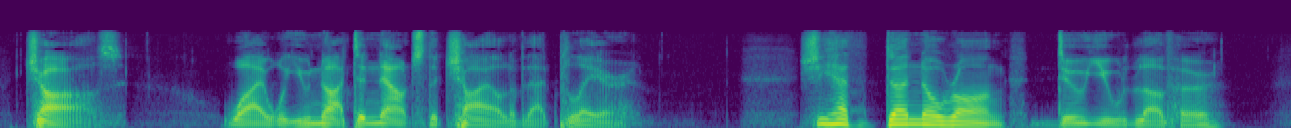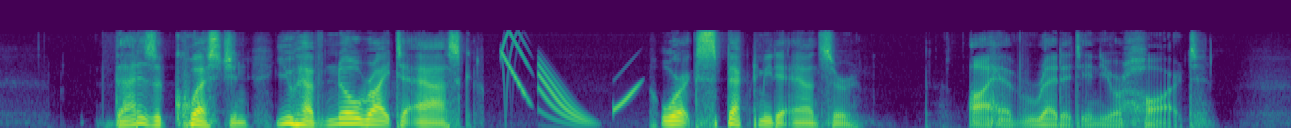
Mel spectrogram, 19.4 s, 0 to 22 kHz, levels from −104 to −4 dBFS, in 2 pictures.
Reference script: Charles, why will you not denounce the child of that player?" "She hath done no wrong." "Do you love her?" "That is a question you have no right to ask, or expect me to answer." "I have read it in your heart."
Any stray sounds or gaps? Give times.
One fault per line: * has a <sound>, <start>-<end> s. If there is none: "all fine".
* has a chirp, 13.4-14.5 s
